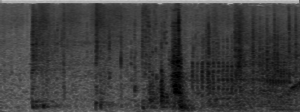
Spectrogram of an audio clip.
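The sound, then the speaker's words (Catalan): A house door is opened: a couple of sharp clicks from the latch, then a rattling, scraping sweep as it swings, at moderate volume with no one speaking. “La Caterina es gira amb espant cap a la porta i Luc va obrir.”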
